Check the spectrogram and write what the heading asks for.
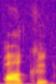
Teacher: பாக்கு என்று சொல்றப்ப எங்களுடைய அந்த கடைசி உகரம் உச்சரிக்கிறப்ப இதழ் குவியாம இதழ் விரிந்து உச்சரிக்கப்படுது அதை தான் நாங்க குற்றியல் உகரம் என்று சொல்லுவோம் முற்றியல் உகரம் இந்த உகரம்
